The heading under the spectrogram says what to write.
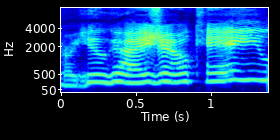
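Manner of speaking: lightly voiced old lady checking in; concerned old lady. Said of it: "old lady mom of the group ... is like".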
